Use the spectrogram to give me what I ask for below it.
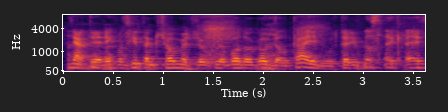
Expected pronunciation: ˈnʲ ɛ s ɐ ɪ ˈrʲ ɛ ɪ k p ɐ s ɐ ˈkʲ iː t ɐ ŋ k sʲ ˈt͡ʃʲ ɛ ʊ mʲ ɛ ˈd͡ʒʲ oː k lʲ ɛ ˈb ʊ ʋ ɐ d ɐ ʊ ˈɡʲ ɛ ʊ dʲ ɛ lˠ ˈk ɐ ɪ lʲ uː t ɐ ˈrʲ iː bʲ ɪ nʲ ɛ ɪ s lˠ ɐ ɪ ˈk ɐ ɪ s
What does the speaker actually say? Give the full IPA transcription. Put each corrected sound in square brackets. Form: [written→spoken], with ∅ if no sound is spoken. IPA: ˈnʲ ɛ [s→t] ɐ ɪ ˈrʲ ɛ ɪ k p ɐ s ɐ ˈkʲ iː t ɐ ŋ k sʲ ˈt͡ʃʲ ɛ ʊ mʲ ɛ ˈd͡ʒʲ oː k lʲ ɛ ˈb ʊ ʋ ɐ d ɐ ʊ ˈɡʲ ɛ ʊ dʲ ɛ lˠ ˈk ɐ ɪ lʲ uː t ɐ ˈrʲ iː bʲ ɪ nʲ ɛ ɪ s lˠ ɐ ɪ ˈk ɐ ɪ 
